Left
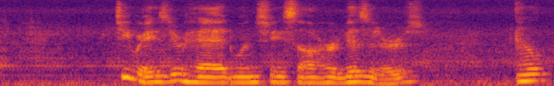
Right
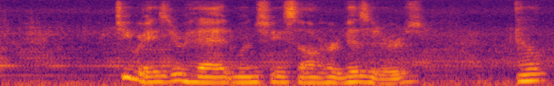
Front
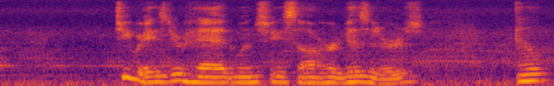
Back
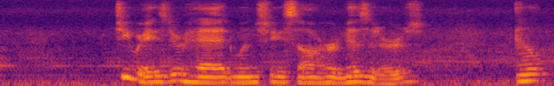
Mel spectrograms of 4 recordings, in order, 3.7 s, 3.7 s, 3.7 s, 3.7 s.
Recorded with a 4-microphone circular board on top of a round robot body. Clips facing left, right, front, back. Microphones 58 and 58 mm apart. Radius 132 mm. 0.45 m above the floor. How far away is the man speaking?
About 1.1 m.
